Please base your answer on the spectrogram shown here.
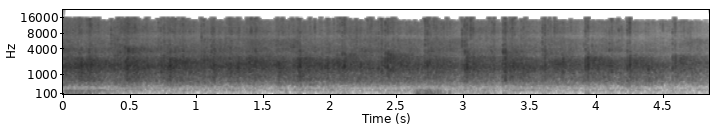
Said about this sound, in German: Applaus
